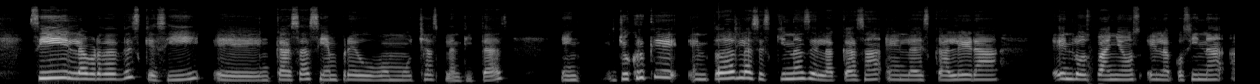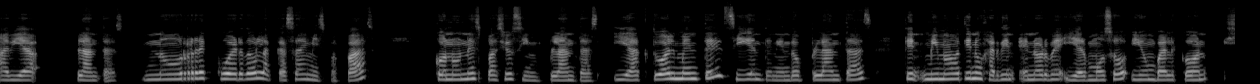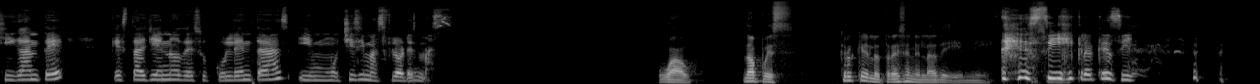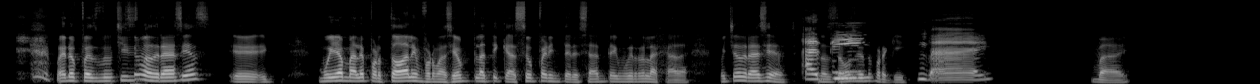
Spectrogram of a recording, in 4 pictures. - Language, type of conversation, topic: Spanish, podcast, ¿Qué descubriste al empezar a cuidar plantas?
- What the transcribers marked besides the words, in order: other background noise; chuckle; laugh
